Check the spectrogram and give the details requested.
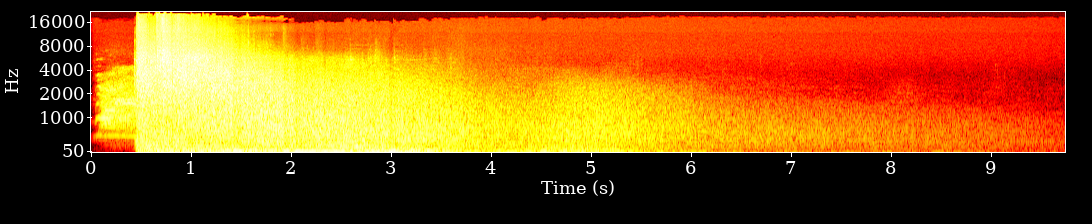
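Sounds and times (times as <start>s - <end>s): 
artillery cannon firing: 0.4s - 7.7s.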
